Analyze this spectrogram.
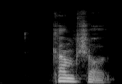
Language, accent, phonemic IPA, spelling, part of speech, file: English, Australia, /ˈkʌm.ʃɒt/, cumshot, noun, En-au-cumshot.ogg
- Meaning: 1. A sex act in pornographic films in which a person ejaculates onto their partner's body 2. The portrayal of ejaculation 3. A trail or splodge of semen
